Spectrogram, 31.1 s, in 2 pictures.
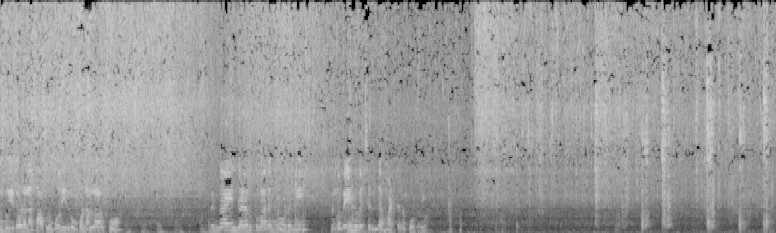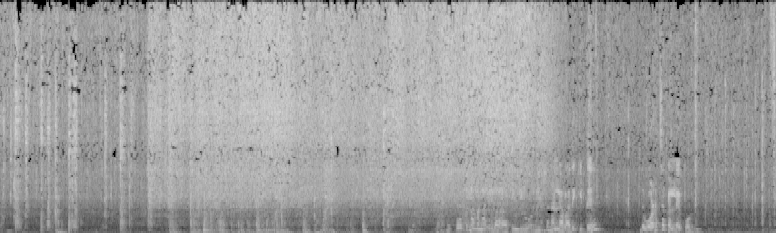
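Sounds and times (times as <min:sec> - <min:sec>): meat sizzling in oil: 0:00.0 - 0:31.0
spatula scraping on pan: 0:12.3 - 0:25.4.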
